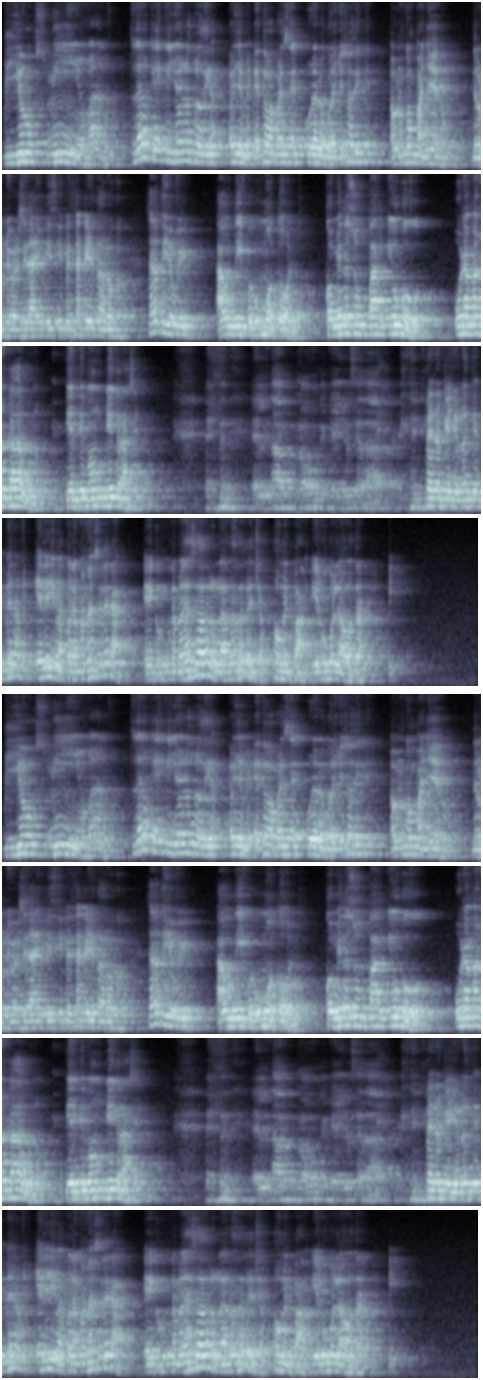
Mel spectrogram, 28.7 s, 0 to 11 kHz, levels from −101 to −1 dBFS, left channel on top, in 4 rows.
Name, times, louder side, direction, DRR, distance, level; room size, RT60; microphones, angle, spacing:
voice 1, 0.0-1.6 1.9-6.7 7.0-9.0 9.4-10.0 10.4-11.6 12.0-13.5 14.0-15.0 15.3-16.5 20.7-23.4 23.7-27.0, equal, 25° left, 2 dB, 1.5 m, -19 dB
voice 2, 15.1-15.5 16.9-20.9, equal, 70° left, -5 dB, 3.8 m, -34 dB
16.5 x 7.7 x 4.0 m, 1.3 s
head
